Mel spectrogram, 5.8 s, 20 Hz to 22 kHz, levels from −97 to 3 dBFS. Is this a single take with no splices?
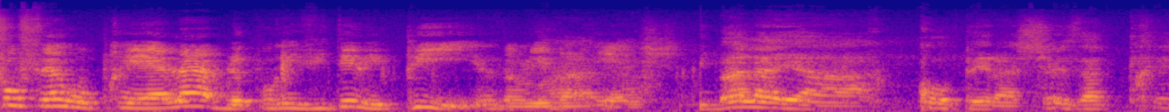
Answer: no; 1 cut; at 3.5 s

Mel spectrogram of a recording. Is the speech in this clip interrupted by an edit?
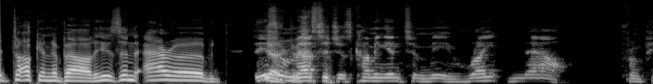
yes; 1 cut; at 2.2 s

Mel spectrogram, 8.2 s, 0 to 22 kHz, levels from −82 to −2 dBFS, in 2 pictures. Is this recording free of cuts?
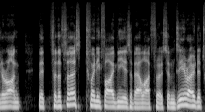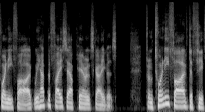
yes; 0 cuts

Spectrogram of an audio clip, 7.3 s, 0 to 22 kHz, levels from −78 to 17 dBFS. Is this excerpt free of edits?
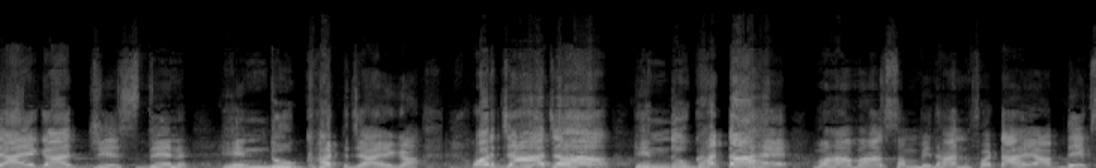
no; 1 cut; at 3.0 s

